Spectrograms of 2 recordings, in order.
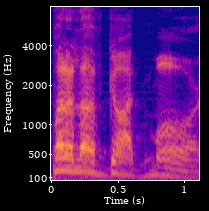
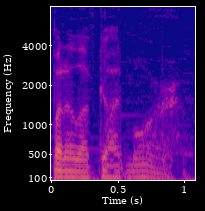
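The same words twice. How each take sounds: First: Said loudly and dramatically with exaggerated emotion. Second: Said softly and pensively in a deeper voice. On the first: "And I'm all like" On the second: "Pensive, a little deeper voice, kind of soft and sultry a little bit"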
